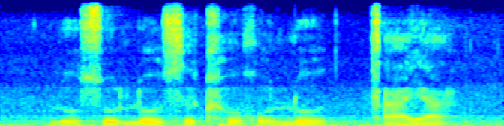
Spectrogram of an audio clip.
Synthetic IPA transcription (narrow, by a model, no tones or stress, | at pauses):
lʊsʊlosɪt͡ɬʰʊχɔlo | t͡sʼaːja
